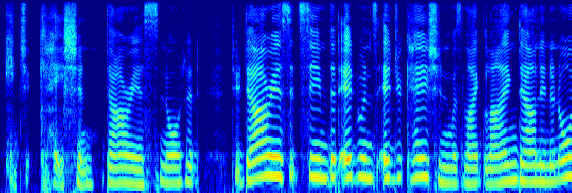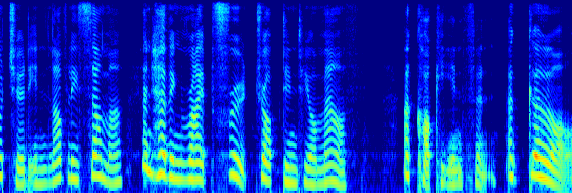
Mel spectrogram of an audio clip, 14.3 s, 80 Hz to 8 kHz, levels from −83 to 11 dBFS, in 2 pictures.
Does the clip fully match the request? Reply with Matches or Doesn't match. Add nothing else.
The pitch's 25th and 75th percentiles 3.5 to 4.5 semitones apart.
Doesn't match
